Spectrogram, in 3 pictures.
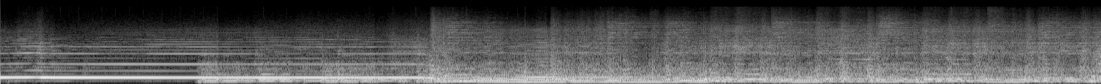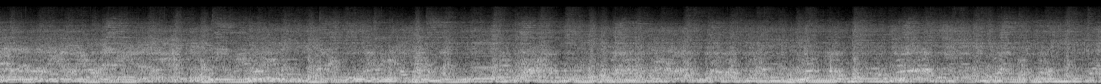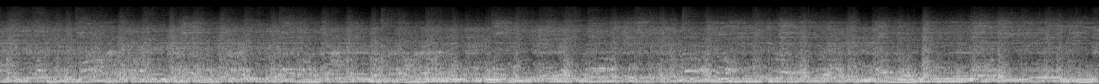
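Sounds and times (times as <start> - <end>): electric guitar: 0.0 - 33.0
drum kit: 2.0 - 33.0.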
